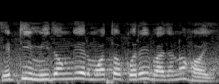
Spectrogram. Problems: constant background noise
